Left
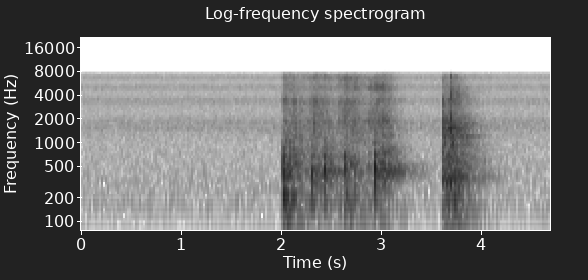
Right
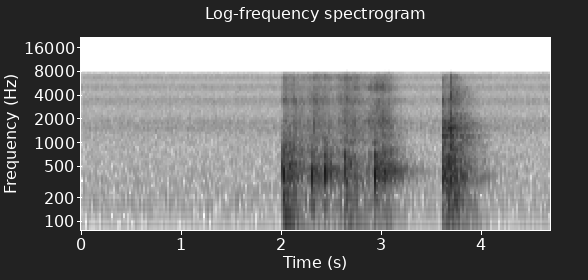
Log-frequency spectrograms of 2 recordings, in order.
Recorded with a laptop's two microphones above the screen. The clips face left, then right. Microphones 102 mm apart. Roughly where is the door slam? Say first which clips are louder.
Right 3 dB; right.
